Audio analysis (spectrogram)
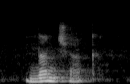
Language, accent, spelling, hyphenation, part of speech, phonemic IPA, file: English, Southern England, nunchuck, nun‧chuck, noun, /ˈnʌnt͡ʃʌk/, LL-Q1860 (eng)-nunchuck.wav
- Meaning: Alternative form of nunchaku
